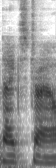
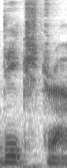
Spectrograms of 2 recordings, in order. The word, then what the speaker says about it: Dykstra: It was like, oh yeah, John Dykstra over there, he's working on the Dykstraflex camera, so they can do multi passes on that. We actually called him John Dykstra, and we thought it was such a cool name like that.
